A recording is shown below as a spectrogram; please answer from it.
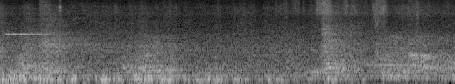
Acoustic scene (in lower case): subway station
